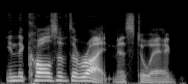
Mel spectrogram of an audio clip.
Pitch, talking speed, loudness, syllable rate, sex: 145 Hz, 255 wpm, -19 LUFS, 5.6 syllables/s, male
